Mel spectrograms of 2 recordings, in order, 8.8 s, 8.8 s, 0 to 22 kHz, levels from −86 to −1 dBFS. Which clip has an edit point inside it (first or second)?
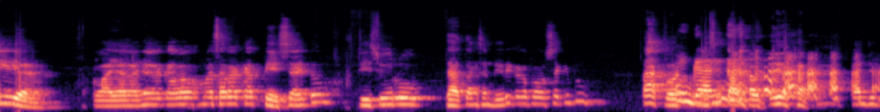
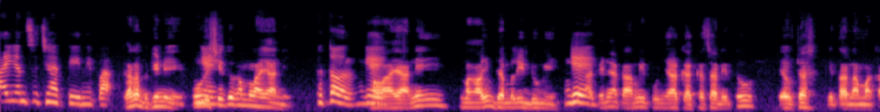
first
